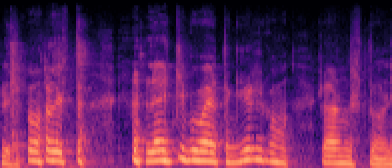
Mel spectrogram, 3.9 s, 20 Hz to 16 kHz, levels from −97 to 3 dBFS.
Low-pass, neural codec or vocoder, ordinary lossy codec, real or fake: 14.4 kHz; none; MP3, 96 kbps; real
